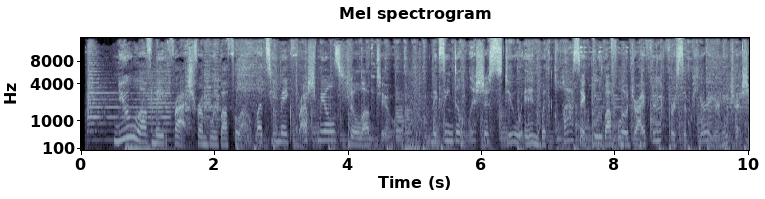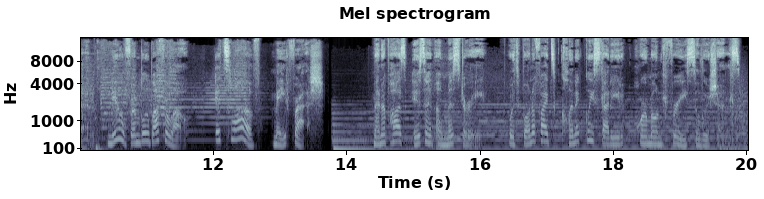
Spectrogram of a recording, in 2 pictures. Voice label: Commercial Demo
